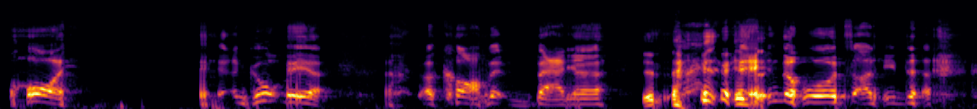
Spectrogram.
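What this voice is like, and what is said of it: Bad put-on South London, Aussie-ish accent. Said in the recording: “This is still the wrong accent ... a really bad, like, Bad News Barrett accent ... I was like going for South London. Aussie-ish.”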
